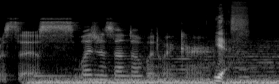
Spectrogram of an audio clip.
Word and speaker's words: Wind Waker: Legend of Zelda Windwaker. Yes. Walker or Waker? Waker. Did I spell it wrong? Waker. I thought it was Walker. Windwalker. No, Windwaker. Because you're waking up the winds.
